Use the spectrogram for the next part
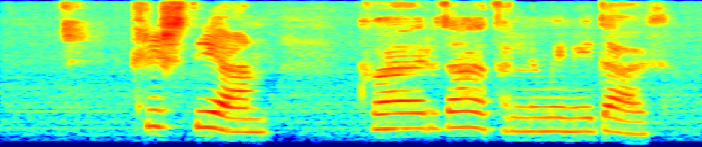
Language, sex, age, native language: Icelandic, female, 11, Icelandic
